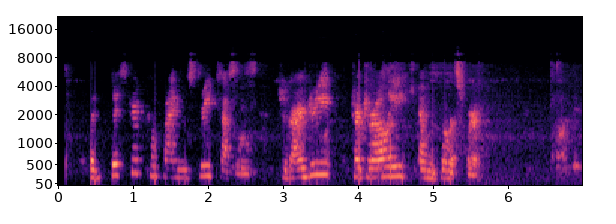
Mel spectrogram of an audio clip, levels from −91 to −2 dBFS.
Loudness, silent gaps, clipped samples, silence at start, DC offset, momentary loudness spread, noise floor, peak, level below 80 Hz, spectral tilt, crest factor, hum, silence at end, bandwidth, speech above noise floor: -28 LUFS; none; under 0.1%; 0.4 s; under 0.1%; 16 LU; -63 dBFS; -10 dBFS; -64 dBFS; -4 dB/octave; 20 dB; none; 0.05 s; 9.4 kHz; 34 dB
